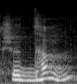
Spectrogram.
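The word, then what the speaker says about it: शुद्धं: Yeah, no need to pronounce the mers, Shuddham and Ashuddham, because it is followed by certain consonants and it takes on the nasal of that consonant.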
